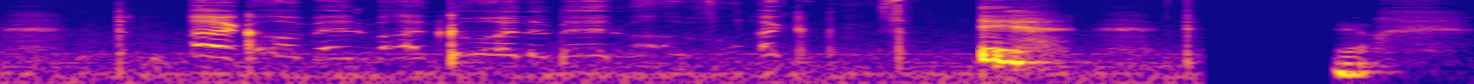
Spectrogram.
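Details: Patient with adductor spasmodic dysphonia, recorded before botulinum toxin treatment; finding: adductor spasmodic dysphonia.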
